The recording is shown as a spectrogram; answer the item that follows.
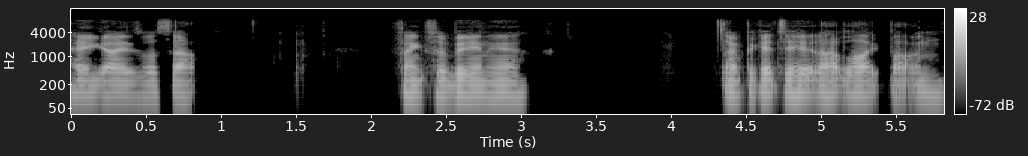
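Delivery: gloomy, unhappy, miserable, glum delivery. Demonstrating a greeting to viewers said in a miserable tone. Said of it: "be a miserable, like".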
